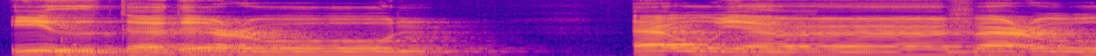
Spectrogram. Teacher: ഇഖ്ഫാ ഹഖീഖി നൽകി മറച്ച് മണിക്കുക, നൂനിനെ അവ്യക്തമാക്കി മണിച്ചുകൊണ്ട് ഉച്ചരിക്കുക. യൻഫഊനകും, മണിക്കൽ തർക്കീഖാണ് ഇവിടെയൊക്കെ.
